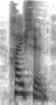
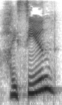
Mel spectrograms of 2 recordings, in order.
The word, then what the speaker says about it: Hycean: sure how to pronounce I'm pronouncing it like high from hydrogen and shin from Ocean so hyphen but like as it's written in English you would probably pronounce it as like hycian pretty sure it's Hai Shin but let me know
